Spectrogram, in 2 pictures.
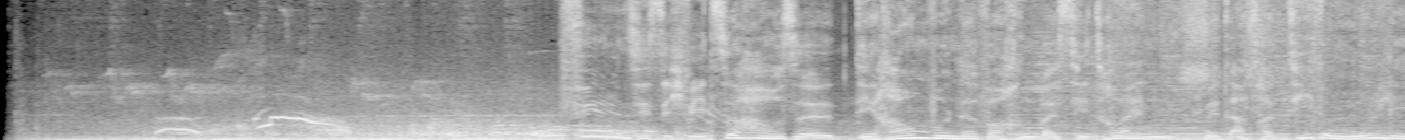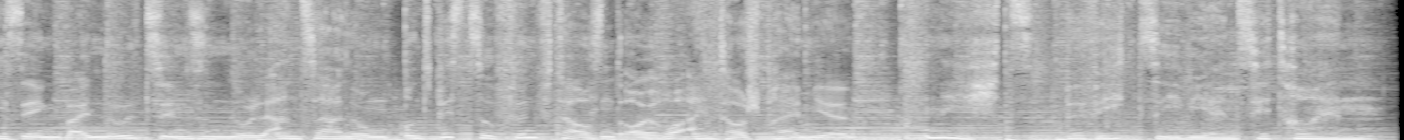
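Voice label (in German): off, sprecher; LOFT VOICES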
